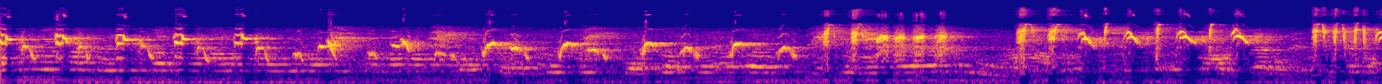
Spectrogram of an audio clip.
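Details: Long-tailed shrike, Madura type, singing a rapid series of short clipped chirps that builds into denser, higher, sharply repeated notes toward the end.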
